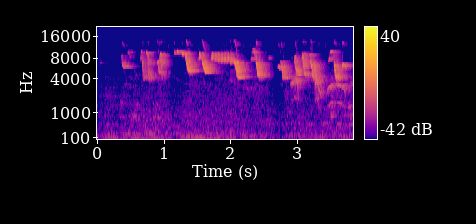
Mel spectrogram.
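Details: Sustained twittering from a European goldfinch: a quick series of high, sharp, slightly buzzy notes in linked phrases, with a faint low hum beneath.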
